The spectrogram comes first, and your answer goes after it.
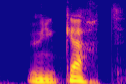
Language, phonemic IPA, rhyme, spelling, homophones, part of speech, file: French, /kaʁt/, -aʁt, carte, kart, noun, Fr-carte.ogg
- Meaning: 1. card 2. chart; map 3. menu, bill of fare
